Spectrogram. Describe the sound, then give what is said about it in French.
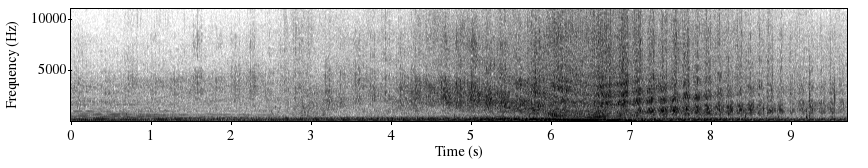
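A propeller airplane departs for South America, its engines droning steadily and swelling louder toward the middle before easing off, with a falling pitch sweep as it passes. “C'est par l'avion pour l'Amérique du Sud qui s'en va là-bas, n'est-ce pas? Si, c'est lui.”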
